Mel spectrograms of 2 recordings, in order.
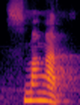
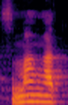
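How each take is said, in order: First: The word is said lively with high energy. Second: The word is said flatly with low energy. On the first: The speaker calls it right. "harus senada antara wajah dan ini" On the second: The speaker calls it wrong. "jangan semangat, aduh mana semangat, ngomongnya aja nggak semangat"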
